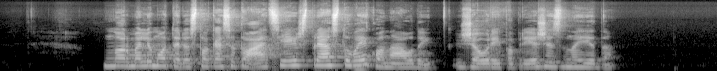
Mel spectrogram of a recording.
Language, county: Lithuanian, Marijampolė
